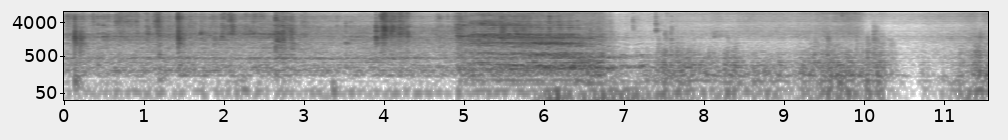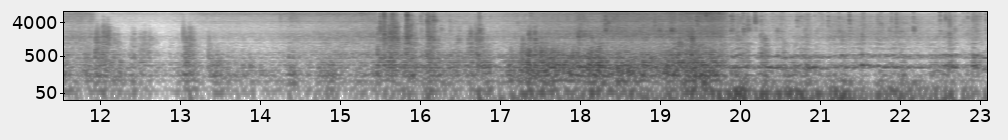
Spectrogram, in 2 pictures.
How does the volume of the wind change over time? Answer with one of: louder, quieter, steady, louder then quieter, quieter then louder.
louder then quieter.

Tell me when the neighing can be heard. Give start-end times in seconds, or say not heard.
4.9-6.8.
